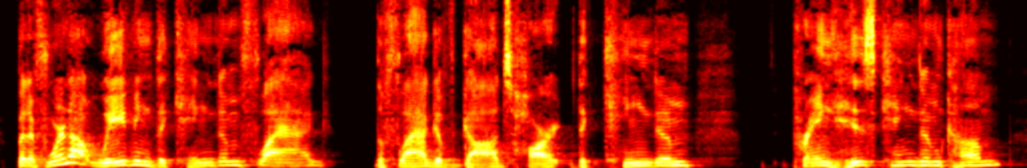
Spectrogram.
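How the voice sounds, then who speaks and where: A man talks in a normal speaking voice, fairly high in pitch, with ordinary pitch variation. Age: 50s. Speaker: ministry leader. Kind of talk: interview.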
